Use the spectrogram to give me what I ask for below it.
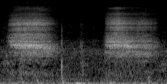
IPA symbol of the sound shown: ʃ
